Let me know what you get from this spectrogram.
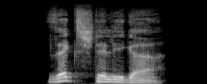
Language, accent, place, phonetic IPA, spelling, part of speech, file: German, Germany, Berlin, [ˈzɛksˌʃtɛlɪɡɐ], sechsstelliger, adjective, De-sechsstelliger.ogg
- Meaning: inflection of sechsstellig: 1. strong/mixed nominative masculine singular 2. strong genitive/dative feminine singular 3. strong genitive plural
